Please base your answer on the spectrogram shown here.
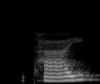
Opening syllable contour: rising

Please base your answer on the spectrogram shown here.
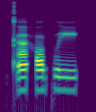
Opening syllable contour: high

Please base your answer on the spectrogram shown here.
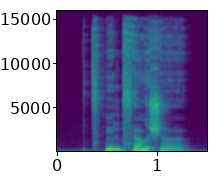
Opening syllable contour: high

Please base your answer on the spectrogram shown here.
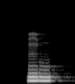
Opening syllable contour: low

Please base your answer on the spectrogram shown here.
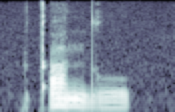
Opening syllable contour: high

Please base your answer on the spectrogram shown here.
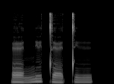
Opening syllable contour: low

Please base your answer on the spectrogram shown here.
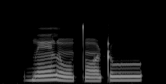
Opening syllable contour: rising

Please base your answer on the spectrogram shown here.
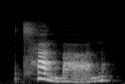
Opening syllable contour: falling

